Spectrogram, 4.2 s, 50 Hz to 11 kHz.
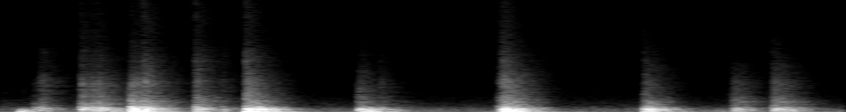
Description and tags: The sound of someone walking on a slightly creaky floor, one floor up.
Recorded on a Zoom iQ7, then mixed to mono.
